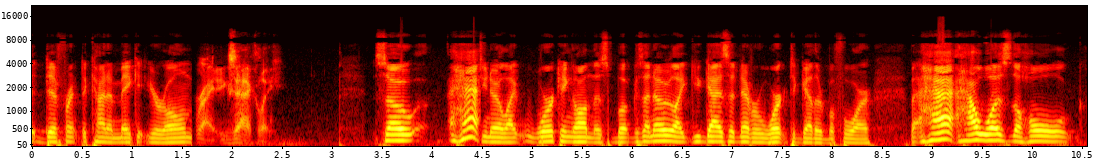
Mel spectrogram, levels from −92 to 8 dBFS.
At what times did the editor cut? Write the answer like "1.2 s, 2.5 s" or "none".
1.6 s, 4.5 s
